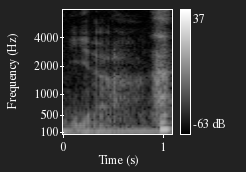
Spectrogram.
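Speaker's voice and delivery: whispered yeah. Retold or imitated. Retelling own reply on a trip.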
